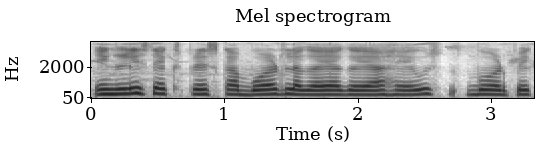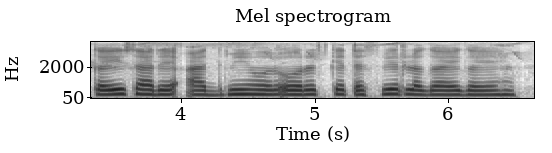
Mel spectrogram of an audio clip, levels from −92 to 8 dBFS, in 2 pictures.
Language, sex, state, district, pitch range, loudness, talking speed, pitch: Hindi, female, Gujarat, Valsad, 225-245 Hz, -14 LUFS, 180 wpm, 235 Hz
